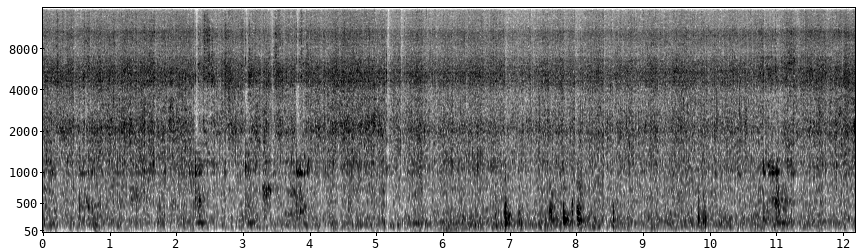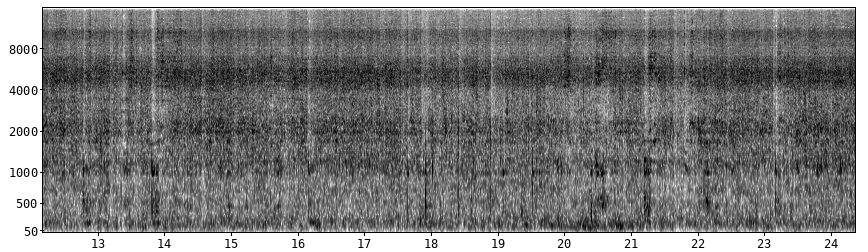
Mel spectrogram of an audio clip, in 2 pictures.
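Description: Steady, loud sizzle and hiss of spices frying in a pan alongside desi chicken pieces for a spicy curry, with a continuous crackling wash and occasional spatters and stirring, no voices.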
